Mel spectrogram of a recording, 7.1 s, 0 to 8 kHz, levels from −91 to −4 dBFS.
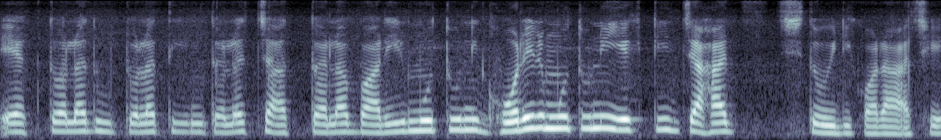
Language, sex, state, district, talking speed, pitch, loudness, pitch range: Bengali, female, West Bengal, Dakshin Dinajpur, 120 wpm, 190 Hz, -18 LUFS, 175-215 Hz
